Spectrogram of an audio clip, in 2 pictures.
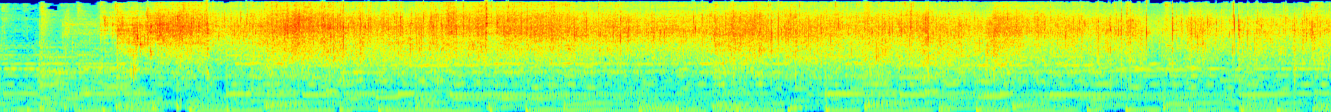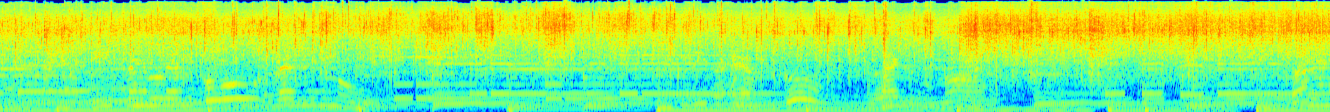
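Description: Shredded chicken breast frying in hot oil in a wok, a dense steady sizzle that starts about a second and a half in as the meat goes into the oil and goes on while it is stirred with chopsticks. Background music plays underneath.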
